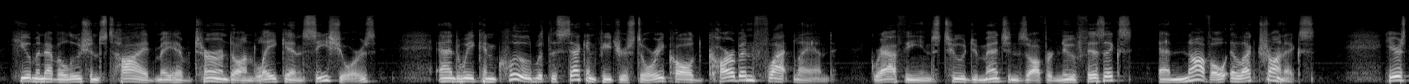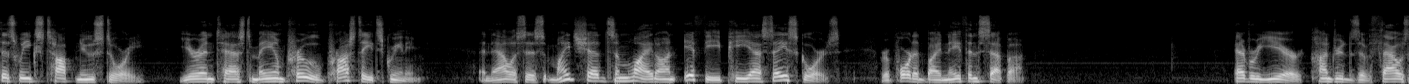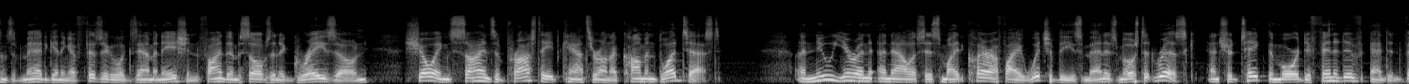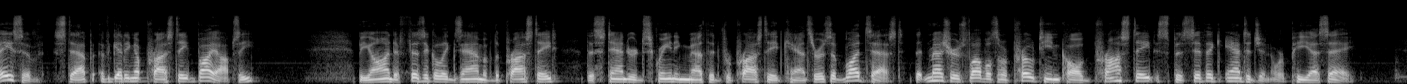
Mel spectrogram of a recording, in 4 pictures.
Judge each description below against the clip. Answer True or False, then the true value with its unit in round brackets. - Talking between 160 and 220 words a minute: False (150 wpm)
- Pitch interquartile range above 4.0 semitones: True (5.1 semitones)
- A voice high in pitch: False (135 Hz)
